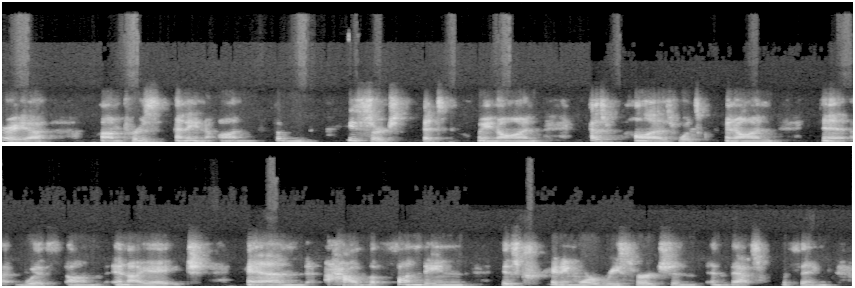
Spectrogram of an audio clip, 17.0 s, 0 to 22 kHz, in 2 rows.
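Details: Spasmodic dysphonia, with co-occurring cervical dystonia affecting head and neck position; onset in 2017; adult woman.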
